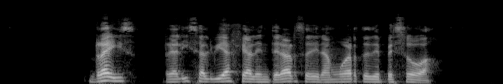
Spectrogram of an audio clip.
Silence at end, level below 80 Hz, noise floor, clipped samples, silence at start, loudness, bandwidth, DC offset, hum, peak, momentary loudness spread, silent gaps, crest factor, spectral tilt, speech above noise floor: 0.7 s; -60 dBFS; -76 dBFS; under 0.1%; 0.9 s; -24 LUFS; 10.5 kHz; under 0.1%; none; -4 dBFS; 11 LU; none; 22 dB; -4.5 dB/octave; 52 dB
